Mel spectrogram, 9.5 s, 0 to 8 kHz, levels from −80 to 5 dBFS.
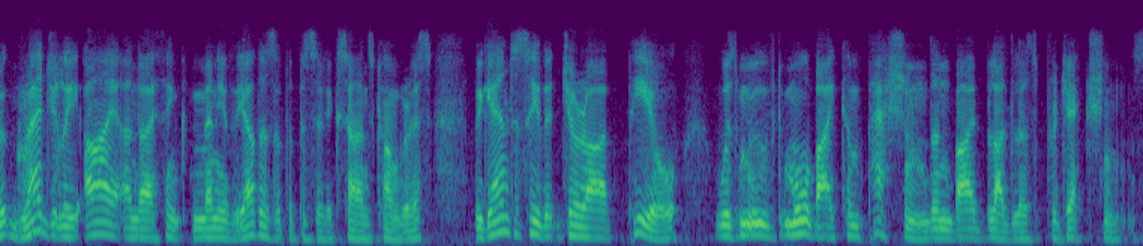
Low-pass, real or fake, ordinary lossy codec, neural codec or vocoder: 7.2 kHz; fake; MP3, 64 kbps; vocoder, 44.1 kHz, 128 mel bands, Pupu-Vocoder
